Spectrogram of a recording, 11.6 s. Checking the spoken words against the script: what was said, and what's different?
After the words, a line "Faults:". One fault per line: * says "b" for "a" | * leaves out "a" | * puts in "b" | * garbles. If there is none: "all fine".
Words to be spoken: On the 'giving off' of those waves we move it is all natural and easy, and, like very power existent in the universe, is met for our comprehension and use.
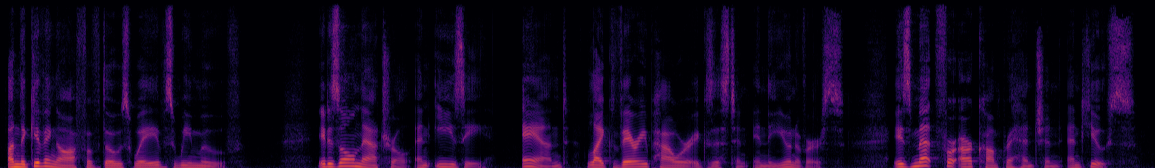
On the 'giving off' of those waves we move it is all natural and easy, and, like very power existent in the universe, is met for our comprehension and use.
Faults:
all fine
